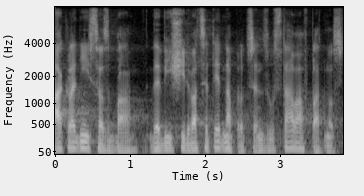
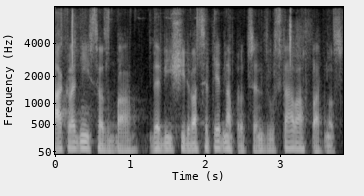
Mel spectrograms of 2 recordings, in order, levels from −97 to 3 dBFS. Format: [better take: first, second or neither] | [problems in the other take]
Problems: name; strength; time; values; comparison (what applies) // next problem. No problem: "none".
first | noise reduction (neural mask model RNNoise)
